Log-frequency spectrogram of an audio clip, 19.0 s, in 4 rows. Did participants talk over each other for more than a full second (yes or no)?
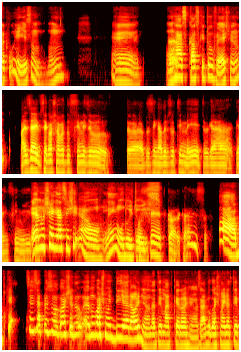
no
